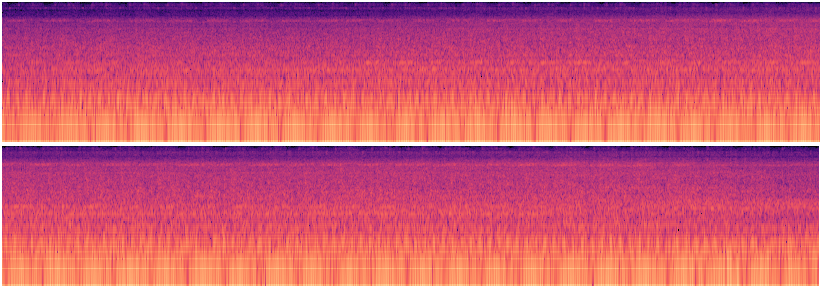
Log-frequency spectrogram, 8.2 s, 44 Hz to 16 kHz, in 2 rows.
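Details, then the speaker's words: 2011 Chevy Tahoe with white exhaust smoke, injector 3 control circuit code: lumpy, uneven idle with a recurring stumble; scan shows active misfire, cylinder 3 dead, with injector and ignition checks still pending. "Alright, so active misfires. Yeah, pretty much number 3 cylinder is dead."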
